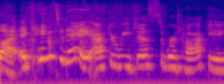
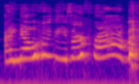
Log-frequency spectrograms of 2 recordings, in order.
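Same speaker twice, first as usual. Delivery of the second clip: very high, emotional squeal; giddy recognition, pitched way up; so excited; 11 semitones higher than usual. Real, not acted. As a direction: squeak it out, overwhelmed with delight. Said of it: "I'm so excited".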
